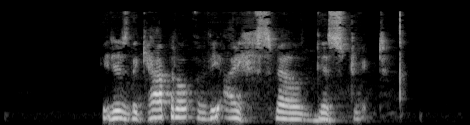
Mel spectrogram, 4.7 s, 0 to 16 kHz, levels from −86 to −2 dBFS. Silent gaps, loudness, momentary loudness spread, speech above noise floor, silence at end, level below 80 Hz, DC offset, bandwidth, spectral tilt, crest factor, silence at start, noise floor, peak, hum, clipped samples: none; -24 LUFS; 12 LU; 58 dB; 0.65 s; -70 dBFS; under 0.1%; 11.5 kHz; -4 dB/octave; 20 dB; 1.05 s; -81 dBFS; -6 dBFS; none; under 0.1%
